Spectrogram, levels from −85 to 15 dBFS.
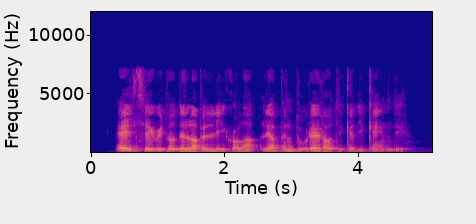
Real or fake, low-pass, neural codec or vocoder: real; 7.2 kHz; none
